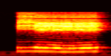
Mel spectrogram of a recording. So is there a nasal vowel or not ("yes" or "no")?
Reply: no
